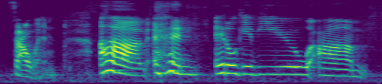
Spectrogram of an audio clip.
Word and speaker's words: Samhain: Then it will, and I love pronunciation, sow, like female pig, win. Samhain.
